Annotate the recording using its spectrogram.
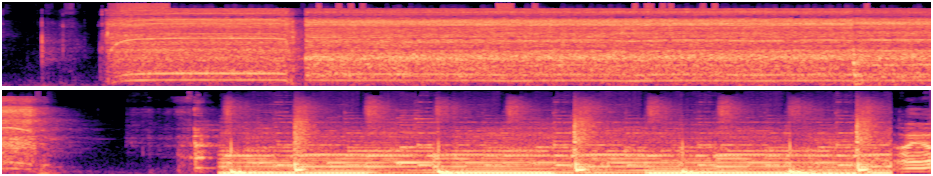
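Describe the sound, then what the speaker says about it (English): A power drill whines steadily while boring holes into the ends of wooden pieces for joists and spacers, loud and close for several seconds, then after a short pause a clattering burst of handling and tool knocks follows. "I'm going to drill a couple of holes into the ends of these pieces of wood"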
